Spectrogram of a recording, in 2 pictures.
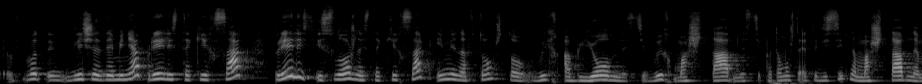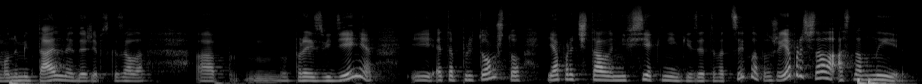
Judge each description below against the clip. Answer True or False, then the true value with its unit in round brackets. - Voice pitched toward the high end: True (195 Hz)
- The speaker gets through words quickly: True (165 wpm)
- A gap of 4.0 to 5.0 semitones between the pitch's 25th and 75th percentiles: True (4.4 semitones)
